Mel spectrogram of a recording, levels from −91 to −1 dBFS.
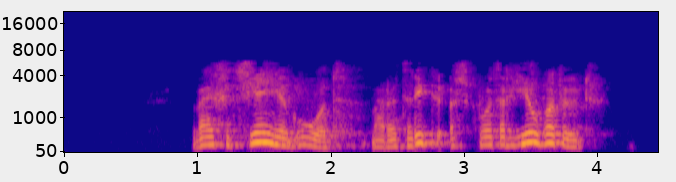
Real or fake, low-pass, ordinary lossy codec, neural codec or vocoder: fake; 7.2 kHz; MP3, 24 kbps; codec, 16 kHz, 8 kbps, FunCodec, trained on Chinese and English, 25 frames a second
